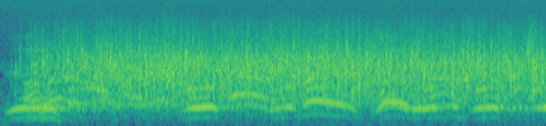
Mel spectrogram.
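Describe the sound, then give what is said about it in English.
A crowd applauds steadily and loudly for several seconds, welcoming a mandolin orchestra onto a show, with scattered cheers and whoops rising above the dense clapping throughout. “Please give a warm welcome to the”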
